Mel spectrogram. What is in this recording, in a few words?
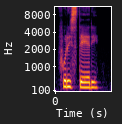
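"furisteri", female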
